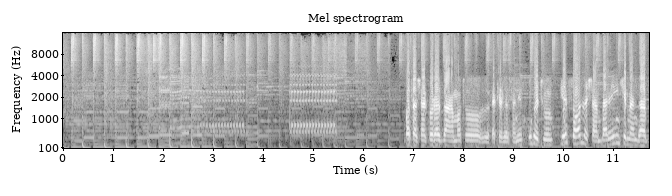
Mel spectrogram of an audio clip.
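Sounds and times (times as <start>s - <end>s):
electronic telephone ringtone melody over thumping beats: 2.4s - 3.8s, 4.5s - 5.7s
speech: 6.9s - 11.7s.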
